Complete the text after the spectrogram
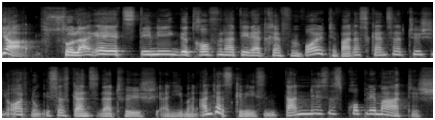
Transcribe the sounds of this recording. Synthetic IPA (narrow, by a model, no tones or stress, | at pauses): ja̰ːz̥olaŋəeːɐjɛt͡std̥eːnjeːnɪɡŋ̩ɡətʁ̥ɔfn̩hat̚d̥eːneːɐtʁ̥ɛfn̩vɔltəvaːɐɾasɡ̥ant͡sənatʰyːɐlɪçɪnʔɔ̰ɐdnʊ̰ŋʔɪ̰std̥asɡ̥ant͡sənatʰyːɐlɪça̰njeːma̰ndʔa̰ndɐsɡ̥əveːzn̩d̥anɪstɛspʁ̥oblemaːtʰɪʃ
